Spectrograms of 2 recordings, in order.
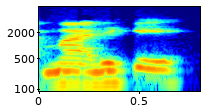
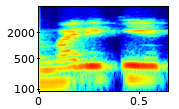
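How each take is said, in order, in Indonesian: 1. Vokal pertama dibaca panjang. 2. Vokal pertama dibaca pendek. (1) "boleh juga Maliki dengan baca yang panjang" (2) "boleh dibaca Maliki tak panjang"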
